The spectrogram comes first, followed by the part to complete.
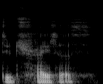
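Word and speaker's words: detritus: at the amount of detrius comp piled in here so this should be this color red I'm sorry it should be pronounced durius I always preferred the pronunciation detrius though you know I don't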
